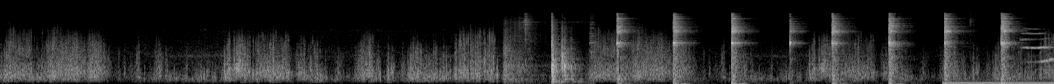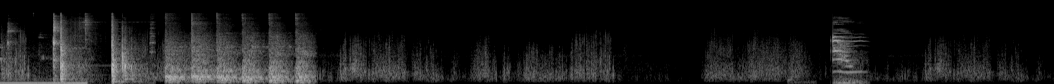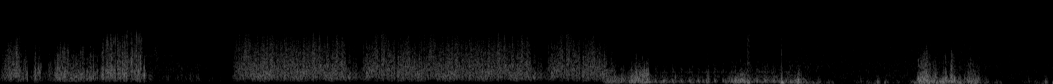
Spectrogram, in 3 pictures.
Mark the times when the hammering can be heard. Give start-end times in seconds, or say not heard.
5.0-13.7.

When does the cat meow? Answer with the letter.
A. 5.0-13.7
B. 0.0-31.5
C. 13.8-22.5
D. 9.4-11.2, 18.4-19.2
D.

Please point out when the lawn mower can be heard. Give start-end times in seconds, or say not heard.
not heard.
